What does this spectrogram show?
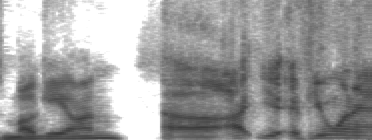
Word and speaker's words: Mogollon: I pronounced him it I pronounce emoji on is that that's wrong what you said is muggy on I if you want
